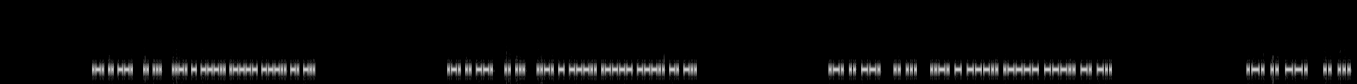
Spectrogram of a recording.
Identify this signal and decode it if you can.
Morse code, heard as a keyed tone, about 64 wpm, 700 Hz. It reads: RIG IS FT818ND RIG IS FT818ND RIG IS FT818ND RIG IS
